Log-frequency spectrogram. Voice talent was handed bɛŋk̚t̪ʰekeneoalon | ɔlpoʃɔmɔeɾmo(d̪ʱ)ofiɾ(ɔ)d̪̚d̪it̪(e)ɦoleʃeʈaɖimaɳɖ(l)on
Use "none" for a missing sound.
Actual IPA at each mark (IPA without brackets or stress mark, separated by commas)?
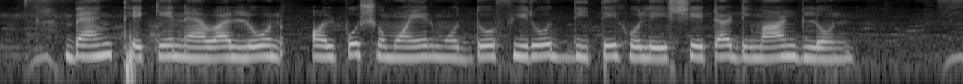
d̪ʱː, o, e, l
